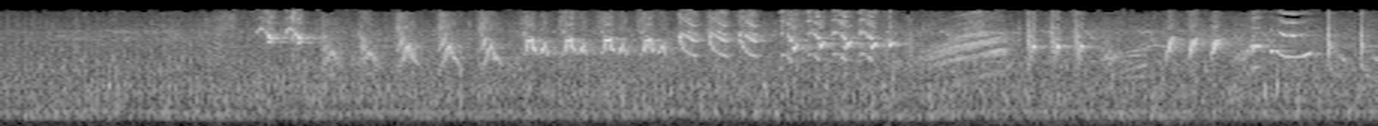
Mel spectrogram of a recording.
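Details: Red siskin (Carduelis cucullata) singing a rapid, varied twittering song of high chirps, short trills and buzzy notes, with a repeated run of clipped notes in the middle; steady low background hum.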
